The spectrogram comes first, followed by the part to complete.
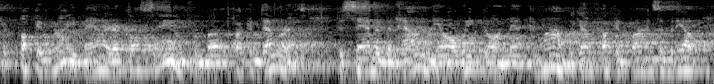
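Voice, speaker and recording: Speaking at medium pitch with slight background noise, a man in his 40s entertains a live theater audience with foul-mouthed, lively storytelling, putting on the voices of the people in his tales. The long reverb of the hall and his distance from the microphone leave the sound echoey.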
